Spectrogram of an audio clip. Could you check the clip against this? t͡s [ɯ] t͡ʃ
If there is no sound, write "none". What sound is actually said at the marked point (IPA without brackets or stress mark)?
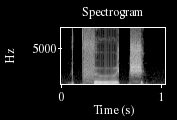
ɯ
